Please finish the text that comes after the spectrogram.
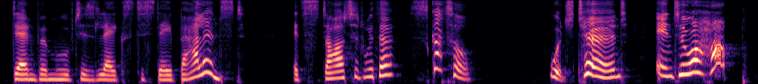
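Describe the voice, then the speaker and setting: High, animated, slow-paced woman storyteller. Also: no room sound, studio quality. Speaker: children's storytime host and narrator. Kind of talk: expressive read-aloud storytelling for children.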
